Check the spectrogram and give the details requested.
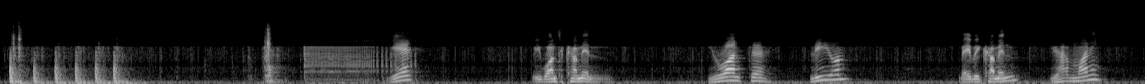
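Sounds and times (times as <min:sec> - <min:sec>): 
knocking on a door: 0:00.0 - 0:01.5
speech: 0:03.9 - 0:04.3, 0:05.3 - 0:06.2, 0:07.1 - 0:08.6, 0:09.6 - 0:11.1.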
